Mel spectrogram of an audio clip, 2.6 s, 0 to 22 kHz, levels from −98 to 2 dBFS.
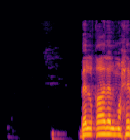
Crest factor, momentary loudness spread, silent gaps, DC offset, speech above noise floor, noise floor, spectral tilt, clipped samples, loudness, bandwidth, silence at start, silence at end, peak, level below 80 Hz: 16 dB; 4 LU; none; under 0.1%; 34 dB; -49 dBFS; -7.5 dB/octave; under 0.1%; -16 LUFS; 11.5 kHz; 1.6 s; 0 s; -4 dBFS; -48 dBFS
